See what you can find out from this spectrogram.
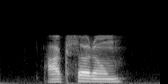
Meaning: exile, banishment
- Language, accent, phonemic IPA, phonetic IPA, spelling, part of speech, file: Armenian, Eastern Armenian, /ɑkʰsoˈɾum/, [ɑkʰsoɾúm], աքսորում, noun, Hy-աքսորում.ogg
